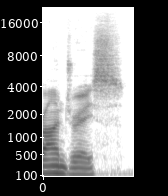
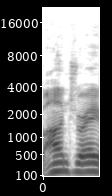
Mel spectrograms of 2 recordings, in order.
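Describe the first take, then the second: First: The final S sound is clearly pronounced. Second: The final S sound is left silent.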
